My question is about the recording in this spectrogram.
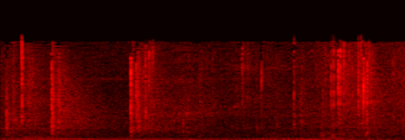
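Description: A few light taps over a low, steady hum that cuts off near the end.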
